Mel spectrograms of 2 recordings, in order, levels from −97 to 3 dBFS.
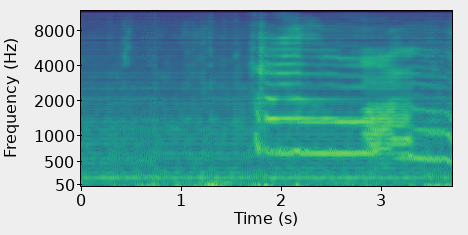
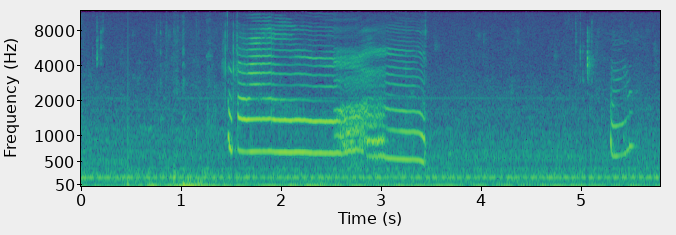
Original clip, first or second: second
